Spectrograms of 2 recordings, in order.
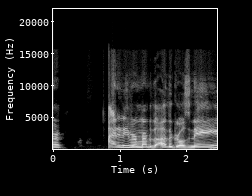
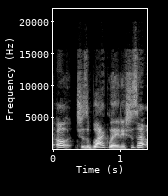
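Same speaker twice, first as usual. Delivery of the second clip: ordinary talk, nothing marked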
